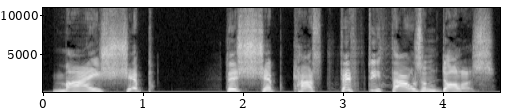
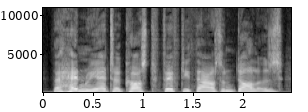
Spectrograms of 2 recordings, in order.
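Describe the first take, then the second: First: Slow, louder gruff-voiced captain; captain insisting his ship is worth a fortune; indignant captain. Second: Said in the usual way. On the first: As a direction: lean on the price, offended. Captain protests the ship's price.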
